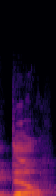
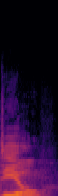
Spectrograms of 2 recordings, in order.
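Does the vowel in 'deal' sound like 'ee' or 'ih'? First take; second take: ih; ee. First: The vowel is a short 'ih' sound. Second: The vowel is a long 'ee' sound. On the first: "Okies, they say dill" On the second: "they don't say deal"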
